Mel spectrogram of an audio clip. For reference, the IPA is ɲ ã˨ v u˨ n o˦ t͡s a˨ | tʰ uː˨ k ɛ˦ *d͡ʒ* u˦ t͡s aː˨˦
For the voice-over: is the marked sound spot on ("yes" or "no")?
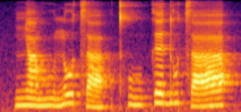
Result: no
